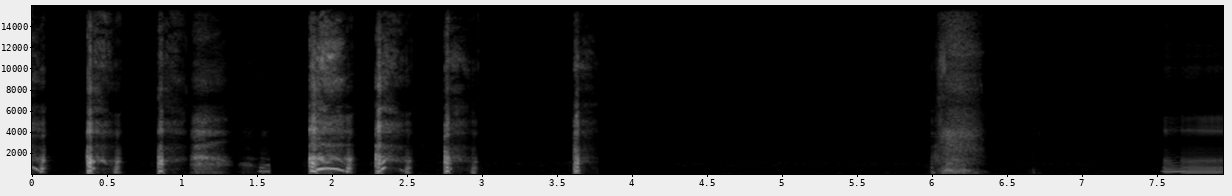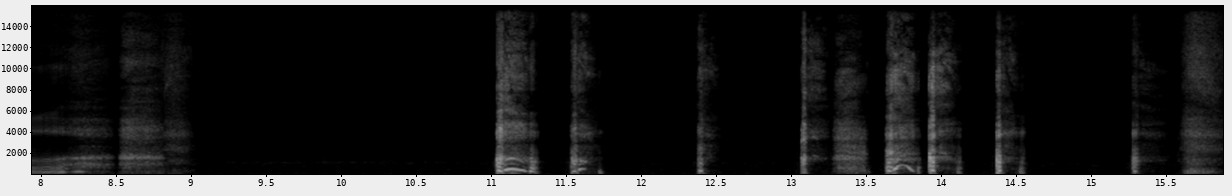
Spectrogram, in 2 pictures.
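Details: Acted cough by a male voice actor, part of a wordless cough/illness/hyperventilation voice collection: series of short voiced coughs and throat-clearing with a breathy gasp between bursts.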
